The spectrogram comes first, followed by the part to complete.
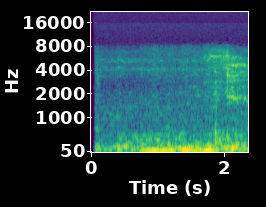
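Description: A deep, low rumble that swells up under a second in and stays loud.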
